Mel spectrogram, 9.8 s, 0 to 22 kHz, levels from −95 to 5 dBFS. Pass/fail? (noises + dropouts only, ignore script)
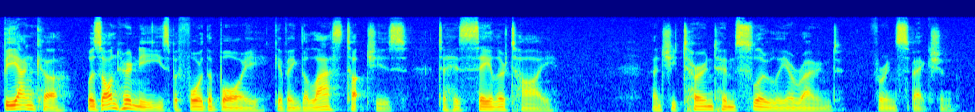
pass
